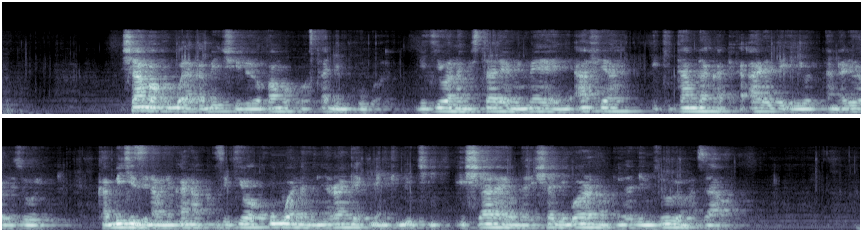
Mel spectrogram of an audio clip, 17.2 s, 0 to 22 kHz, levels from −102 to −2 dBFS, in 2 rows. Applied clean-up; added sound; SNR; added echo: neural separator model SepFormer DNS4.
